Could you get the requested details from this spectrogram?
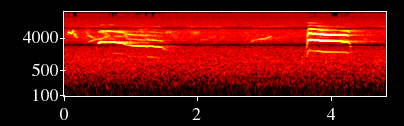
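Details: A pair of common buzzards calling to each other: faint, thin, downslurred mewing whistles, then one loud, clear, descending 'peee' near the end against a quiet background.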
